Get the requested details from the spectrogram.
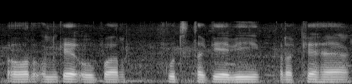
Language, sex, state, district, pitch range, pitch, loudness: Hindi, male, Uttar Pradesh, Saharanpur, 115-120 Hz, 115 Hz, -17 LUFS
